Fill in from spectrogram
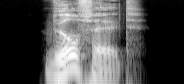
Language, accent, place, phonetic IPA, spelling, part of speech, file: German, Germany, Berlin, [ˈvʏʁfl̩t], würfelt, verb, De-würfelt.ogg
- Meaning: inflection of würfeln: 1. third-person singular present 2. second-person plural present 3. plural imperative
